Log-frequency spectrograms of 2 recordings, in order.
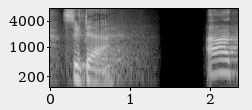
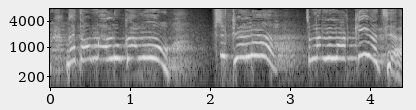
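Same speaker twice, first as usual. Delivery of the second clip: father scolding. Retold or imitated. Korean father telling her to stop crying over a man, high scold. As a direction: brush off her heartbreak as a scolding dad.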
